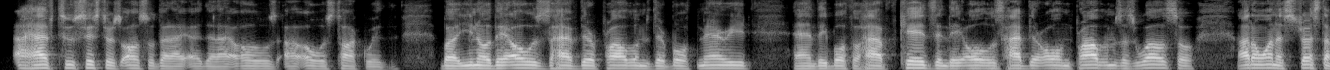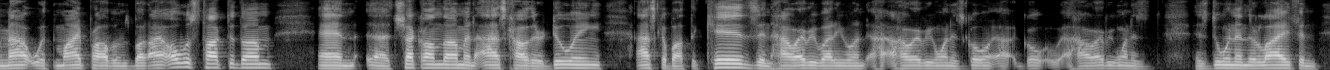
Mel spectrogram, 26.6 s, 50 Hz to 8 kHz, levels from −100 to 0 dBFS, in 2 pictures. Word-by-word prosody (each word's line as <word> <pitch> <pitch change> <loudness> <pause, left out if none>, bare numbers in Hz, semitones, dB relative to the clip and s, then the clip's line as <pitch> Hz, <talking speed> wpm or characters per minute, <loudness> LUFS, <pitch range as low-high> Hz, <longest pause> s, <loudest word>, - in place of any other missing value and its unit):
I - - +1
have 140 0 +5
2 140 0 -3
sisters 135 -2 -1
also 125 -2 0
that 110 -2 -2
I 105 0 -4
I - - -8
that 105 -1 -6
I 105 0 -3
always 110 -2 -4
I 110 - -6
always 110 -3 -4
talk 110 -3 -3
with, 95 -3 -10 0.6
but, 115 -1 +4
you 125 - +3
know, 125 -1 +5
they 130 +2 +2
always 130 -3 +3
have 120 -3 +2
their 125 -2 +2
problems, 125 -3 +1
they're 115 0 -2
both 110 0 -3
married, 130 -1 0 0.4
and 115 0 -2
they 120 - 0
both 115 0 -1
will 110 - -2
have 115 -4 +1
kids, 140 -4 +3
and 120 -2 0
they 120 0 +1
always 120 -2 +1
have 125 -3 +2
their 125 -1 -2
own 125 -2 0
problems 130 -1 +4
as 115 0 -6
well, 140 +1 +3
so 120 -3 -5 0.4
I 130 +2 +4
don't 140 0 +4
wanna 140 -3 +3
stress 130 +3 0
them 120 +1 0
out 135 +1 +2
with 120 -2 -6
my 125 +3 +1
problems, 120 -3 -2
but 120 +1 -2
I 135 - +2
always 175 +2 0
talk 160 -2 +3
to 165 - -6
them, 155 -1 +1 0.4
and, 125 -1 +1 0.2
uh, 115 -2 -1
check 150 +5 0
on 145 -1 +2
them, 140 -1 +3
and 125 - -1
ask 130 0 0
how 120 -2 +1
they're 115 -2 -3
doing, 140 +2 -1 0.3
ask 130 +1 -1
about 110 -3 -3
the - - -12
kids, 160 -4 +3
and 115 -4 -3
how 125 +2 0
everybody 125 -1 0
want 120 0 -5
ho 105 - -7
how 120 +1 -2
everyone 125 -1 -4
is 110 -2 -10
going, 125 -1 -5
uh 110 - -7
go 120 -3 -11
uh, - - -11
how 115 +3 -5
everyone 125 -1 -5
is 100 -2 -14 0.5
is 110 -1 -10
doing 135 +3 0
in 130 - 0
their 125 0 -1
life, 130 0 +3
and 110 -4 -6
125 Hz, 210 wpm, -23 LUFS, 115-130 Hz, 0.6 s, have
